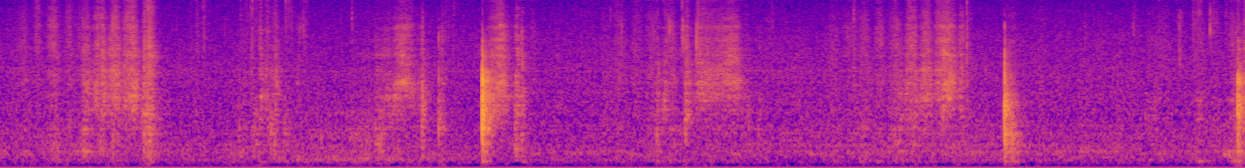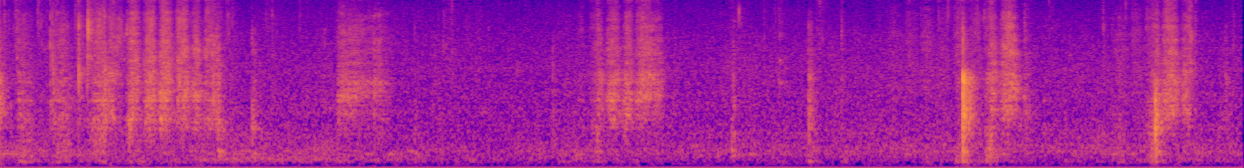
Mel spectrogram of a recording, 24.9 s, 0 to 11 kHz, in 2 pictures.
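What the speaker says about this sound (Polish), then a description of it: "Mięso z łopatki pokroję na dość dużą kostkę, taką mniej więcej 3x3 cm." A knife slices pork shoulder into large cubes on a board, giving quiet, close rasping strokes in irregular bursts with occasional sharp taps.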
